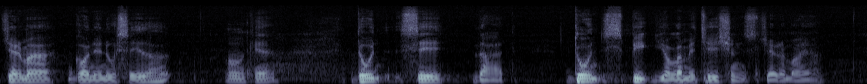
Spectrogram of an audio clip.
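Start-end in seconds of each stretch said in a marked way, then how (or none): 0.0-1.7 put-on Glaswegian Scottish accent, admonishing tone. Quoting someone telling Jeremiah not to say that, in a Glasgow accent. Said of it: "use a Glasgow accent".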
